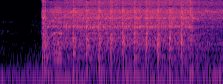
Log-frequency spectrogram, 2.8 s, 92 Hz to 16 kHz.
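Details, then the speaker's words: Maruti Suzuki Wagon R petrol engine, hot restart after reaching about 92 degrees and sitting off for 20 minutes: starter cranks steadily about three turns a second for nearly two seconds before catching; long-cranking start delay, no check-engine light or fault codes, cause suspected in cylinder head valves. "यह start लंबा self लेती है पहले बार start हुई थी तेरी लंबा self ले रही है"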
